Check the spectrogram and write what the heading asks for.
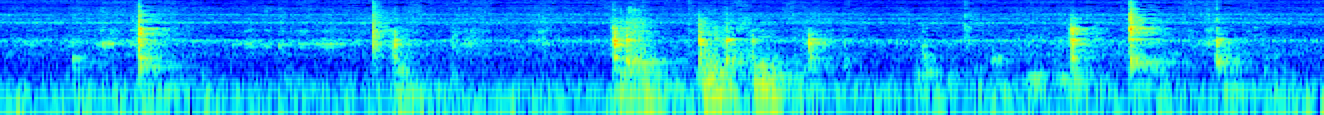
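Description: A utensil stirs a thick paste of packet sauce mix and milk in a small saucepan, making a series of irregular clicking scrapes and taps against the sides over a soft, steady hiss. No one speaks.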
